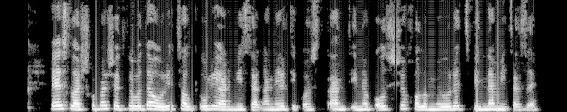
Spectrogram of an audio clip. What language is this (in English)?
Georgian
